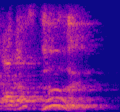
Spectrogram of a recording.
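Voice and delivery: laughing mock-content voice; mocking satisfied client. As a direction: play the customer who thinks that's plenty, a bit smug. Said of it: "they're like".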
